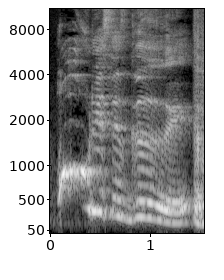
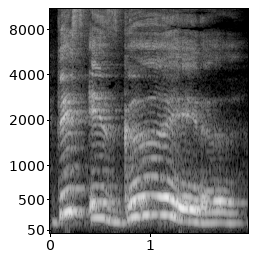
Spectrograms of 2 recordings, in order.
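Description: First: High, slow and delighted ooh. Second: Very slow, stretched-out relish on this is good; drawn-out relish. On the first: A woman reading Exodus, thrilled by Aaron's excuse, slow and delighted. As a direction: savor the passage out loud with delight. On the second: The same woman repeating her praise of the passage, very slowly and savoring. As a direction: drag each word out like tasting it. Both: Real, not acted.

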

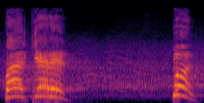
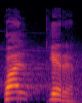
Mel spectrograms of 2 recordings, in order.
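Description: First: Higher, louder "¿Cuál quieren?" yelled out; shouted to the crowd. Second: Said in the usual way. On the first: Real, not acted. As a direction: push "¿Cuál quieren?" up and out to the back rows. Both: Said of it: "asks crowd twice".

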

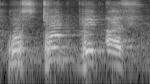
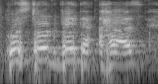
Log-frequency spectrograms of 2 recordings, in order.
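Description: No difference in how they are said.

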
